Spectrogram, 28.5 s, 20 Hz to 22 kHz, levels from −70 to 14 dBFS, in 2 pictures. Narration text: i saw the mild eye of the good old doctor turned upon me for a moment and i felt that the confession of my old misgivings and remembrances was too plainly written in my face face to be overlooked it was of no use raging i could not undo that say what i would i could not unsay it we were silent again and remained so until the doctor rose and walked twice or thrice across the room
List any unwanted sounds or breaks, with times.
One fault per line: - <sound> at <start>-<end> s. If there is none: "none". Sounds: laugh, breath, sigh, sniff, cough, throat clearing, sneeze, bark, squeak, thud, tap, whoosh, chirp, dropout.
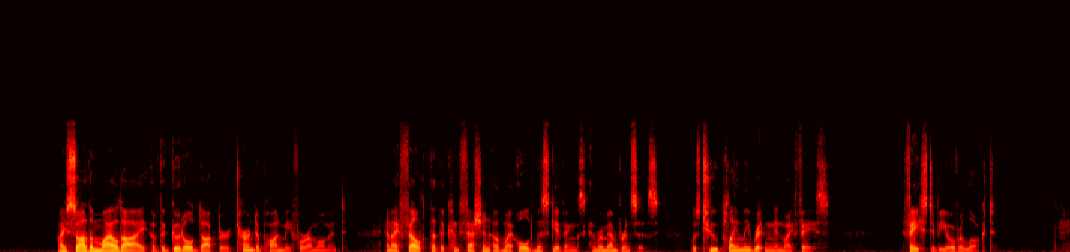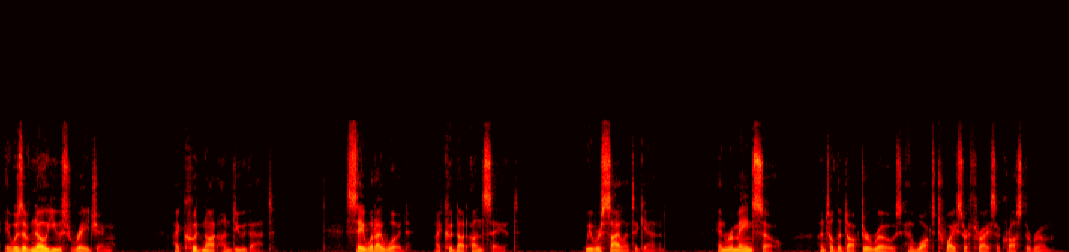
none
